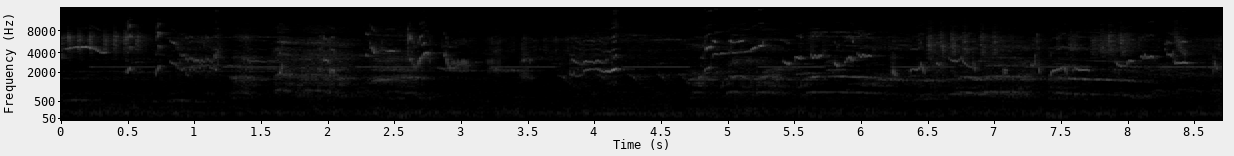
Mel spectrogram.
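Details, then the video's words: Original song of a chestnut-backed thrush: a long, varied warble mixing high whistles, downward slurs and clear sustained notes, with a loud accent around midway, over a constant background tone. "SUARA ASLI ANIS MACAN TAPA MASTERAN"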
